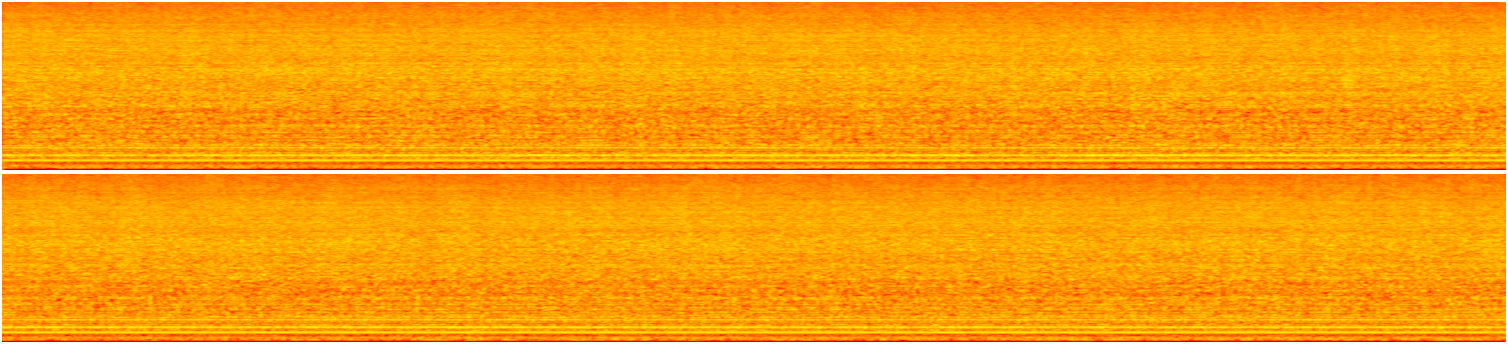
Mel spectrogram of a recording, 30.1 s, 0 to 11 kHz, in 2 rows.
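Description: Hoover H Wash 300 Plus front-loading washing machine running its wash tumble: the drum motor hums steadily as the drum turns the laundry through the water.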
